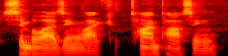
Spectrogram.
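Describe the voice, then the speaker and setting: A man's voice: fairly low pitch, flat delivery, measured pace, a little mellow. A man co-hosting a livestream, explaining things in a hesitant, rambling way full of likes and ums. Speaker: live artist co-host. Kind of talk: casual livestream chat.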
